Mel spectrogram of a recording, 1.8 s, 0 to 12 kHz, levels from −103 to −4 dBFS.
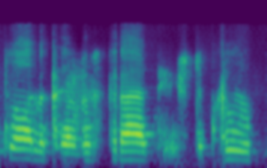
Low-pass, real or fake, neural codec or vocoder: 7.2 kHz; fake; codec, 16 kHz, 2 kbps, X-Codec, HuBERT features, trained on balanced general audio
